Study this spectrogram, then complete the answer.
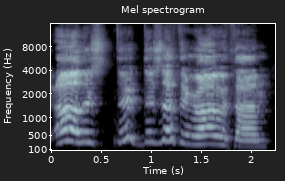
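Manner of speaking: high, airy dismissal; mock doctor reassurance. Doctors dismissing the patient's trouble, mock reassurance.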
